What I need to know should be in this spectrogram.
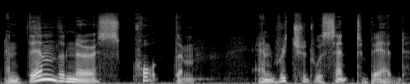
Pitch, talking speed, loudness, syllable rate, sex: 115 Hz, 175 wpm, -19 LUFS, 4.1 syllables/s, male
